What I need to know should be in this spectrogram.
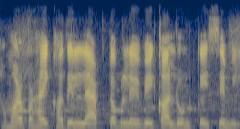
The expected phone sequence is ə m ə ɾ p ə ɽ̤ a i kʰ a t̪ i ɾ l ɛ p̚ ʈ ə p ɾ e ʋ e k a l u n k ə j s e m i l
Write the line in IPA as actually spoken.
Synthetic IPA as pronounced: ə m a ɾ p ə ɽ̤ a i kʰ a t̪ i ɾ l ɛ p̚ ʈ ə p l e ʋ e k a l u n k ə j s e m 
